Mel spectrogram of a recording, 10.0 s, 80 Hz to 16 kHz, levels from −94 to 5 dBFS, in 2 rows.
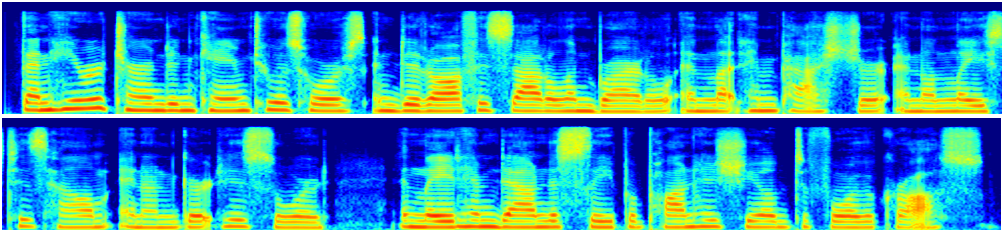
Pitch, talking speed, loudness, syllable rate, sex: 195 Hz, 240 wpm, -18 LUFS, 5.4 syllables/s, female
